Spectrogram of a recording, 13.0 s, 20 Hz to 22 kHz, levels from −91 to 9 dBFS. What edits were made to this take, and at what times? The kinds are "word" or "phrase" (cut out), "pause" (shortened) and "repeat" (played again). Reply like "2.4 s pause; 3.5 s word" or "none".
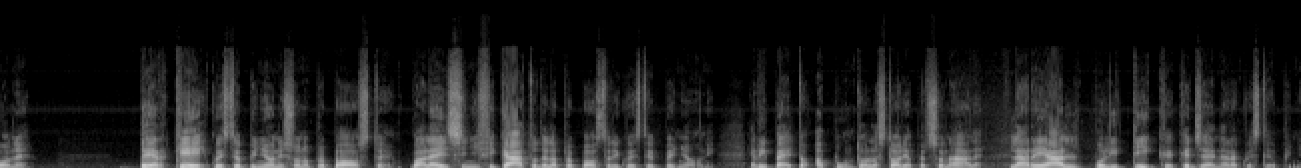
7.5 s word; 10.1 s word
